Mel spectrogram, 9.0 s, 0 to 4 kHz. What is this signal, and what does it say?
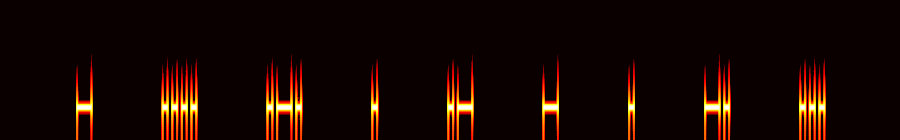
Morse code, heard as a keyed tone, about 25 wpm, spaced as for 10 wpm, 550 Hz. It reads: THREATENS
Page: news headlines in morse code at 10 wpm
